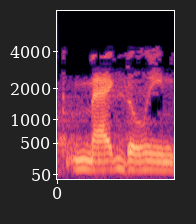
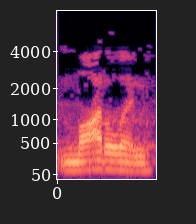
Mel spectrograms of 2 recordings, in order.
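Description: First: The name is pronounced as it is spelled. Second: The name is pronounced the local way. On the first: The speaker calls it wrong. "It looks like Magdalene College" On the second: The speaker calls it right. "they pronounce it Magdalene College"

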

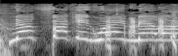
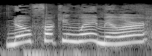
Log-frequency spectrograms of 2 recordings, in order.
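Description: First: It is shouted loudly, as if in caps. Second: It is said at a normal volume.

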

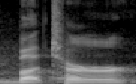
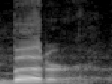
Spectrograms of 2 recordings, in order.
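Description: First: The middle consonant is a crisp T sound. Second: The middle consonant is a soft D sound. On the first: "we don't say butter" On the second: "we change the T's to D's and we say butter"

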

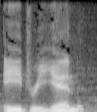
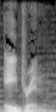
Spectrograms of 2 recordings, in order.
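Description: First: The name is said in full, every syllable sounded. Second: The name is said shortened, with fewer syllables. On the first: The speaker calls it right. "instead of Adrian" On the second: The speaker calls it wrong. "I mispronounce my own name"

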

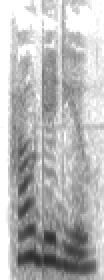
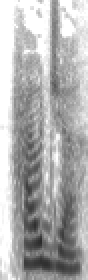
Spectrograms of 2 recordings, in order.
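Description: First: All three words are said fully and separately. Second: D and Y merge into J; you becomes ya.

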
